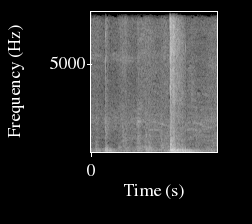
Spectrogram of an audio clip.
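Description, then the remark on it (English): A door shuts with a solid, fairly loud thud partway through, after a couple of softer knocks and rustles of handling. “Just closing the door here.”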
